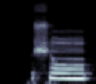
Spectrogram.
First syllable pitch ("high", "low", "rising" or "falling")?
low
